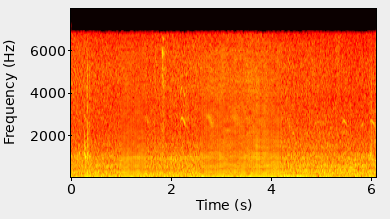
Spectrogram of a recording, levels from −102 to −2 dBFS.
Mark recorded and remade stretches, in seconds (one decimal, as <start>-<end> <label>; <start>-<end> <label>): 0.0-1.0 recorded; 1.0-1.5 remade; 1.5-2.6 recorded; 2.6-4.2 remade; 4.2-6.1 recorded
